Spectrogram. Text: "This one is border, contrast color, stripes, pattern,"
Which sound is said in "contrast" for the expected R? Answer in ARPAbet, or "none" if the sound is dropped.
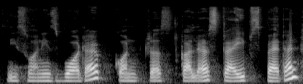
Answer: R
